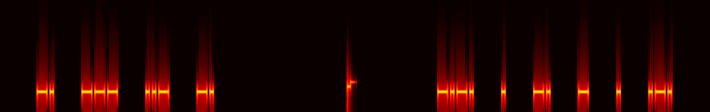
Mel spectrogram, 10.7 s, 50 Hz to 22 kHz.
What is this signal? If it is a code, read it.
Morse code, heard as a keyed tone, about 25 wpm, spaced as for 14 wpm, 700 Hz. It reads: NOUN CENTER
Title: 3x Character Spacing - Top 500 Words - 25wpm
